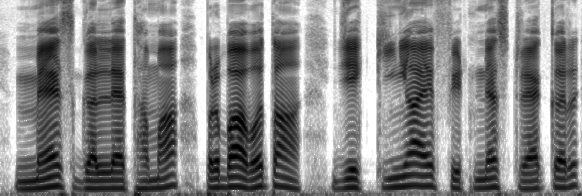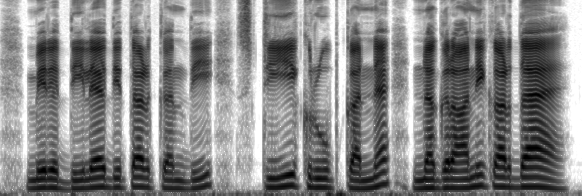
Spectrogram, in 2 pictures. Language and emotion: Dogri, surprised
